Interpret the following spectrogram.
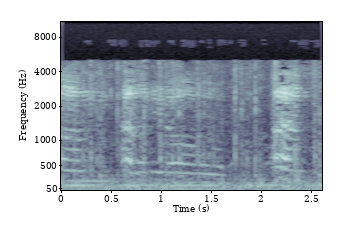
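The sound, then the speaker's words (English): A Palomino horse's hooves clatter in a quick galloping rhythm as it gallops away, heard over a muffled, narrow-band background of steady tones, moderately loud throughout. “He's got a Palomino horse.”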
